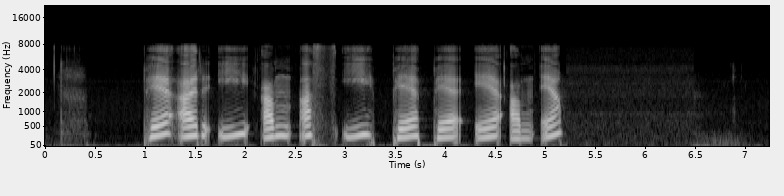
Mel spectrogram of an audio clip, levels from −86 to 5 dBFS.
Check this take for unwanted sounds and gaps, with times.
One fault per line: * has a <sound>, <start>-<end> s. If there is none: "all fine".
all fine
